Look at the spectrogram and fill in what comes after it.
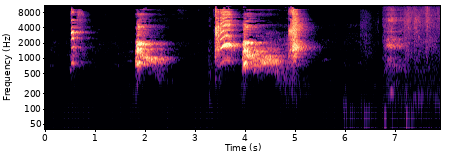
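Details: Chihuahua giving five sharp, high yapping barks at irregular gaps of about one to one and a half seconds, followed by a short human voice and music.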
